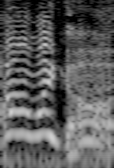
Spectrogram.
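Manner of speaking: put-on very high-pitched American girl voice and accent. Showing how all of his impressions come out the same, put on an American girl accent. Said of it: "It's just an American girl accent".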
